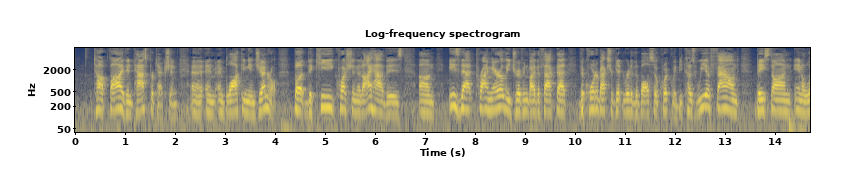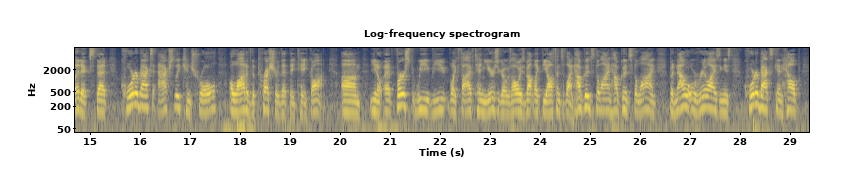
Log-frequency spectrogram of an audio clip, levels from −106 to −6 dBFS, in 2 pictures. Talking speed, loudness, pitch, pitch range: 195 wpm, -18 LUFS, 150 Hz, 145-170 Hz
